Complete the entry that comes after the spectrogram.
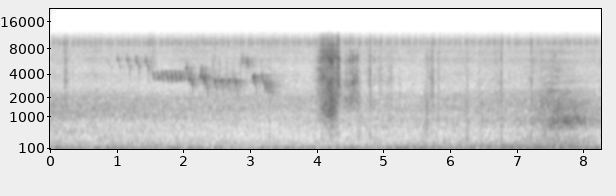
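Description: A small bird sings a short trill of quick repeated high notes between about one and three and a half seconds in, over a steady low rumble. A brief noisy burst comes near the middle, with scattered clicks.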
